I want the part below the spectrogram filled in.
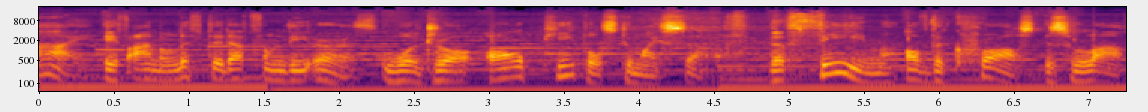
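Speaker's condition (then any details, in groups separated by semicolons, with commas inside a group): No condition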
